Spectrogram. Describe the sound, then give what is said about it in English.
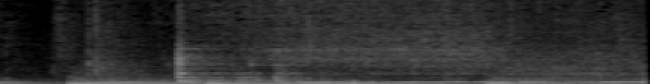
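Glazed tempeh hits hot oil in a pan with a sudden loud sizzle that settles into a steady, crackling fry, with a brief surge of hiss near the end. “I'm just going to give my tempeh a little toss in the glaze. And so it's ready to be dropped into the pan.”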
